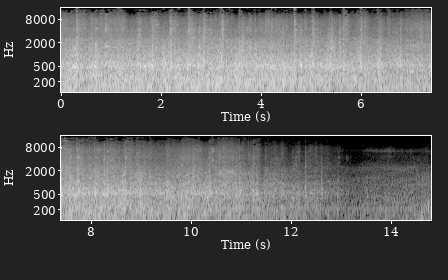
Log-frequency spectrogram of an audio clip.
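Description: Freight train of open coal wagons rolling past, a steady rumble with wheels clicking rapidly over the rail joints. The sound fades away as the end of the train passes, and about two seconds before the end it gives way to a faint hush.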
